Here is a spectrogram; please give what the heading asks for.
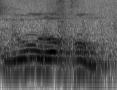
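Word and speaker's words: نورهم: So when you combine these 2 together and read, one dhamma is not read, so it is pronounced as nurohum.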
